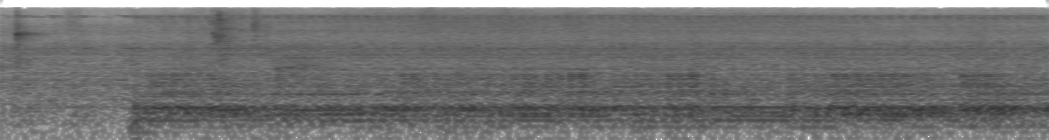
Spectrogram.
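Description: A potter's wheel hums steadily as it spins.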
